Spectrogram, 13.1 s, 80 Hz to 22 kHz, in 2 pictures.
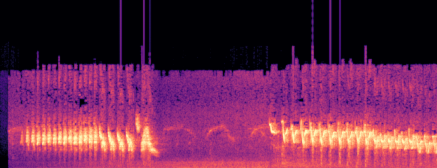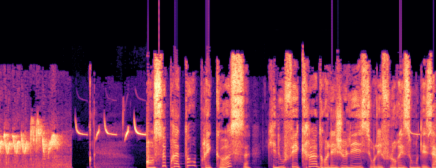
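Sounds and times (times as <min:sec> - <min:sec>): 
low rumble: 0:00.0 - 0:07.7
great tit singing a rhythmic cadenced song: 0:00.2 - 0:09.0
speech: 0:09.0 - 0:13.0.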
